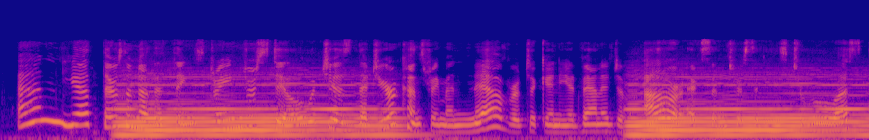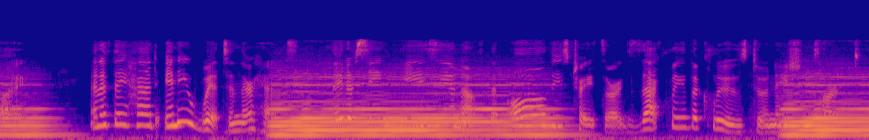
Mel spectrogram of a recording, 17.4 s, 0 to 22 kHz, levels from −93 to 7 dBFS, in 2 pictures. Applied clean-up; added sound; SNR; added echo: none; Bowed string instrument; -5 dB; none.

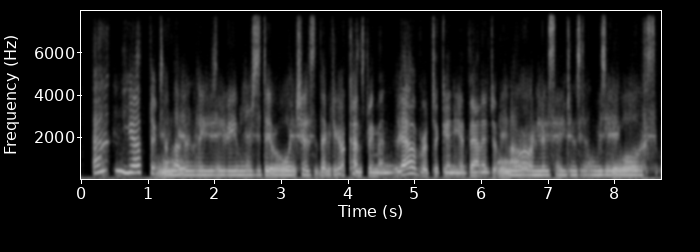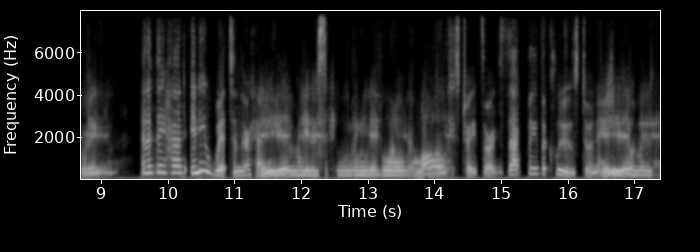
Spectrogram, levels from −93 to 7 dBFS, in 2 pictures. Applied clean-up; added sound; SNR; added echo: neural diffusion model UNIVERSE++.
